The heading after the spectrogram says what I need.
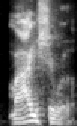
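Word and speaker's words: מעשר: You find this in the book of numbers 18 21 the book of Malachi 3 8-10 means 10th in Hebrew and it's pronounced misher 10% of every penny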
